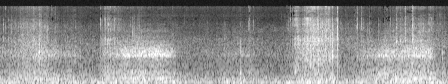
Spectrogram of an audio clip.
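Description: Near silence, with a few faint, brief noises.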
